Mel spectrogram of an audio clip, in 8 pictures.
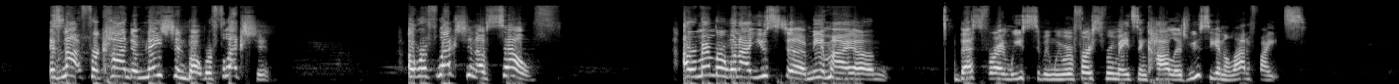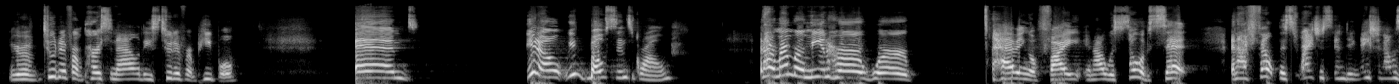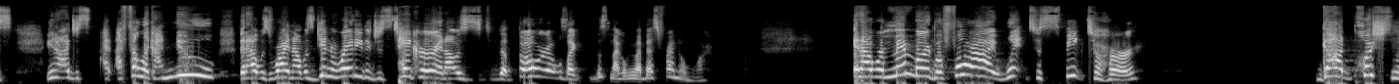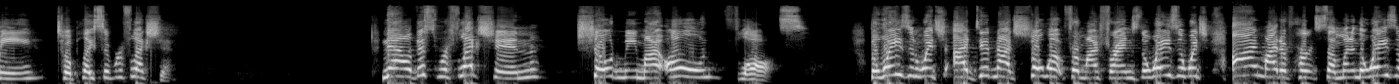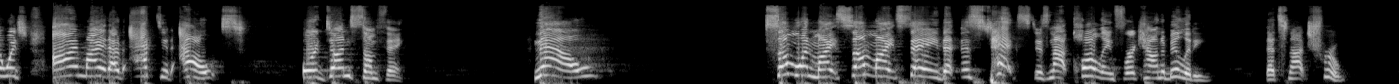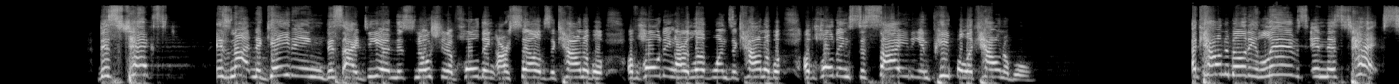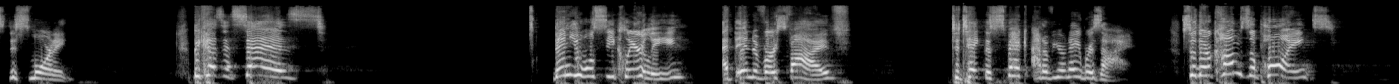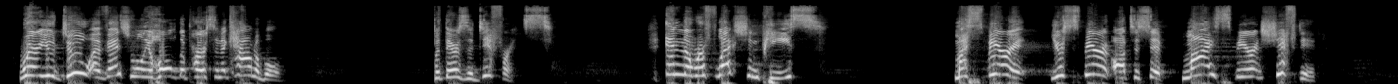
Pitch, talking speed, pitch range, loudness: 335 Hz, 150 wpm, 290-390 Hz, -11 LUFS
